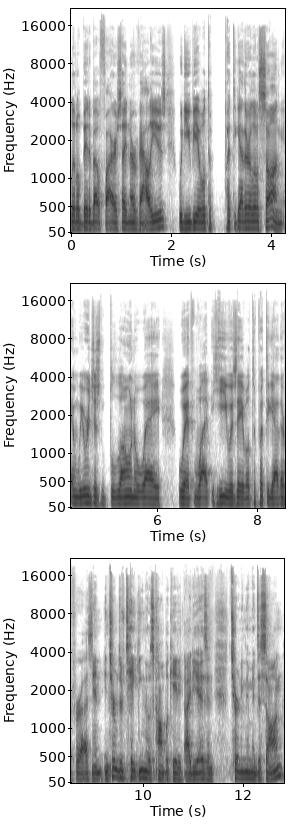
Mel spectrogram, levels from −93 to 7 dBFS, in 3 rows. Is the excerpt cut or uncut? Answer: cut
